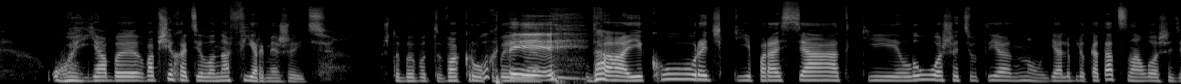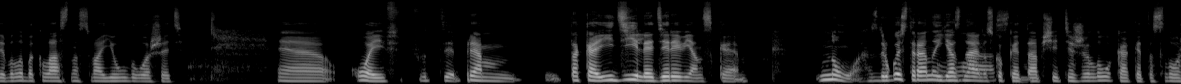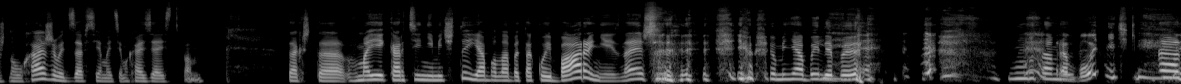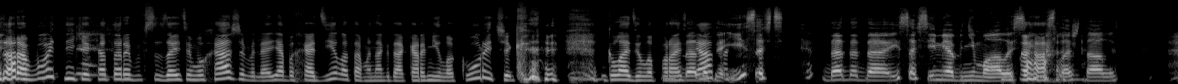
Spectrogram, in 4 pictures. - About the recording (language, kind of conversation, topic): Russian, podcast, Что из детства вы до сих пор любите делать?
- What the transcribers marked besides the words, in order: exhale; tapping; joyful: "Ух ты!"; laughing while speaking: "да"; chuckle; drawn out: "Классно"; chuckle; laughing while speaking: "и"; laugh; chuckle; laughing while speaking: "работники"; laugh; chuckle; laughing while speaking: "М-да"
